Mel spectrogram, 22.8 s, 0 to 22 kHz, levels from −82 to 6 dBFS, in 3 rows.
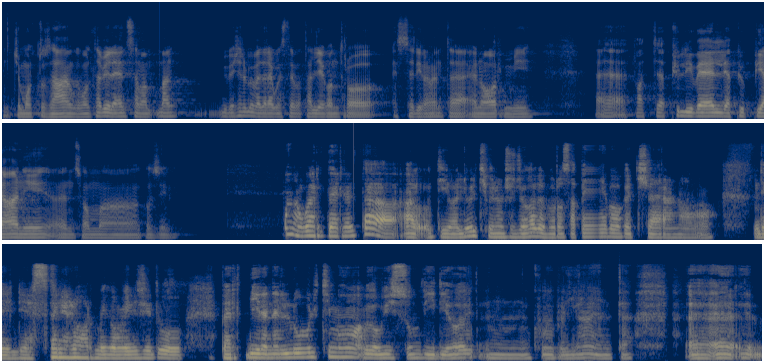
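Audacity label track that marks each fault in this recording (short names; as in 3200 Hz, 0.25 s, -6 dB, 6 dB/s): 1.570000	1.570000	pop -28 dBFS
11.130000	11.130000	pop -16 dBFS
19.860000	21.490000	clipped -31.5 dBFS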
